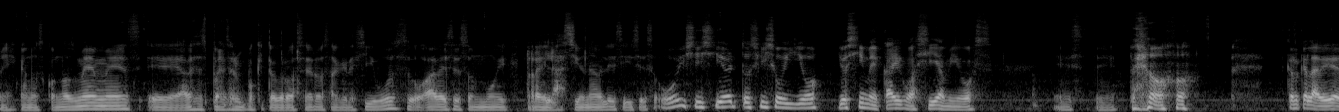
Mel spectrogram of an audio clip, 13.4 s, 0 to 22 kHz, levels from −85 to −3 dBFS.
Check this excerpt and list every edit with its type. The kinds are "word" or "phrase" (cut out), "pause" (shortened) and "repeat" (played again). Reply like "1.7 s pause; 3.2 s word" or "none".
5.2 s pause; 8.3 s pause; 11.2 s pause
